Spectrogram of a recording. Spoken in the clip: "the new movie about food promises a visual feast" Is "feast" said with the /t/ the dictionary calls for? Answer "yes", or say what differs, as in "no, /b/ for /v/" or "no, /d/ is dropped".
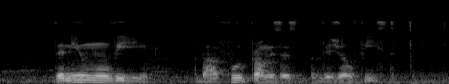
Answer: yes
